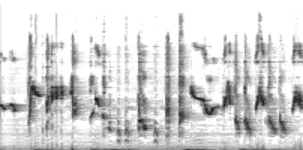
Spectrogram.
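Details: Night-singing caged orange-headed thrush, rolling lure song: high whistles and scratchy chattering notes in quick bursts, accompanied by low muffled thumps at intervals.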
